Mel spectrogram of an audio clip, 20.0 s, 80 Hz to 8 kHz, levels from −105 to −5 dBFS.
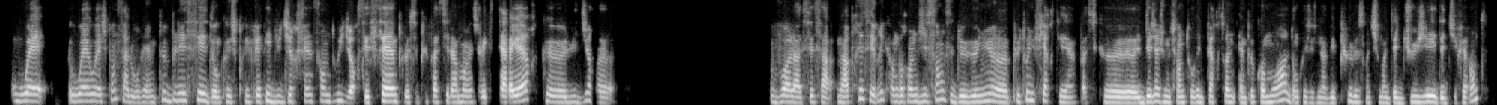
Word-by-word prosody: Ouais. 195 Hz, -, +2 dB, 0.3 s
Ouais, 195 Hz, +1 st, 0 dB
ouais. 195 Hz, -1 st, -1 dB
Je 185 Hz, -, -13 dB
pense 245 Hz, +2 st, -7 dB
ça 180 Hz, -, -3 dB
l'aurait 160 Hz, 0 st, -5 dB
un 160 Hz, -, -6 dB
peu 230 Hz, -, -7 dB
blessée. 210 Hz, +1 st, -1 dB
Donc, 155 Hz, 0 st, -2 dB
heu, 170 Hz, -, -1 dB
je 165 Hz, -, -7 dB
préférais 180 Hz, +3 st, -2 dB
lui 170 Hz, -1 st, -3 dB
dire: 180 Hz, +2 st, -3 dB
«Fais 185 Hz, -, -4 dB
un 185 Hz, -, -5 dB
sandwich, 190 Hz, +1 st, -6 dB
genre 150 Hz, -2 st, +2 dB
c'est 155 Hz, -, +3 dB
simple, 185 Hz, -4 st, +5 dB
c'est 155 Hz, -, -13 dB
plus 165 Hz, -, -11 dB
facile 170 Hz, 0 st, -1 dB
à 165 Hz, -, +1 dB
manger 165 Hz, 0 st, -3 dB
à 155 Hz, -, -7 dB
l'extérieur», 165 Hz, +7 st, +6 dB, 0.2 s
que 170 Hz, -5 st, 0 dB
lui 160 Hz, 0 st, -5 dB
dire, 210 Hz, +7 st, -5 dB
heu 150 Hz, -2 st, -4 dB, 2.1 s
Voilà, 165 Hz, -2 st, +2 dB
c'est 170 Hz, +3 st, -4 dB
ça. 155 Hz, -4 st, -2 dB
Mais 165 Hz, -, -1 dB
après, 165 Hz, +12 st, 0 dB
c'est 215 Hz, -7 st, 0 dB
vrai 230 Hz, +5 st, -6 dB
qu'en 180 Hz, -2 st, -4 dB
grandissant, 180 Hz, +5 st, -1 dB
c'est 190 Hz, -5 st, -4 dB
devenu, 170 Hz, +4 st, +1 dB
heu, 165 Hz, -3 st, +4 dB
plutôt 180 Hz, +5 st, -3 dB
une 210 Hz, -, -1 dB
fierté, 190 Hz, -6 st, -2 dB
hein. 150 Hz, +1 st, -8 dB
Parce 145 Hz, -, -8 dB
que, 155 Hz, -2 st, +4 dB
déjà, 170 Hz, +5 st, +4 dB
je 170 Hz, -, -2 dB
me -, -, 0 dB
suis 155 Hz, 0 st, -3 dB
entourée 160 Hz, +1 st, -1 dB
de 150 Hz, -, -4 dB
personnes 170 Hz, 0 st, -1 dB
un -, -, 0 dB
peu 160 Hz, +2 st, -4 dB
comme 165 Hz, 0 st, +2 dB
moi, 200 Hz, +7 st, +2 dB
donc 155 Hz, -7 st, -3 dB
j 150 Hz, -1 st, -8 dB
je 150 Hz, -, -11 dB
n'avais 145 Hz, 0 st, -3 dB
plus 180 Hz, +6 st, -4 dB
le 165 Hz, -, 0 dB
sentiment 155 Hz, -1 st, -6 dB
d'être 145 Hz, -1 st, 0 dB
jugée 165 Hz, +2 st, +3 dB
et 170 Hz, -, +7 dB
d'être 145 Hz, -2 st, 0 dB
différente. 155 Hz, -, -4 dB
170 Hz, 220 wpm, -23 LUFS, 155-185 Hz, 2.1 s, et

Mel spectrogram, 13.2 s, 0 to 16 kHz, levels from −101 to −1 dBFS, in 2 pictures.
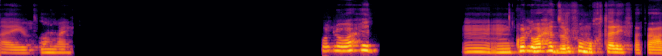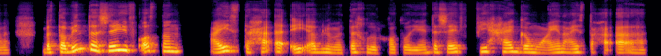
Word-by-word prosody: أيوه 160 Hz, -2 st, -12 dB
فهماك. 175 Hz, +1 st, -11 dB, 2.5 s
كل 255 Hz, +2 st, -5 dB
واحد 280 Hz, +2 st, +1 dB, 0.9 s
إمم، 210 Hz, 0 st, -5 dB
إمم. 185 Hz, 0 st, -4 dB
كل 250 Hz, +6 st, +1 dB
واحد 240 Hz, +1 st, +4 dB
ظروفه 210 Hz, +6 st, 0 dB
مختلفة 190 Hz, -3 st, -1 dB
فعلًا، 155 Hz, -2 st, -4 dB, 0.3 s
بس 180 Hz, -, +1 dB
طَب 195 Hz, +2 st, +4 dB
أنت 320 Hz, +1 st, +5 dB
شايف 285 Hz, +1 st, +7 dB
أصلًا 235 Hz, -5 st, +2 dB, 0.3 s
عايز 235 Hz, +8 st, +3 dB
تحقّق 195 Hz, +1 st, 0 dB
إيه 190 Hz, +3 st, 0 dB
قبل 185 Hz, 0 st, -2 dB
ما 160 Hz, -1 st, -7 dB
تاخد 185 Hz, -2 st, -3 dB
الخطوة 165 Hz, 0 st, -6 dB
دي؟ 150 Hz, -, -4 dB
يعني 155 Hz, +1 st, -5 dB
أنت 180 Hz, +3 st, -4 dB
شايف 190 Hz, +2 st, -1 dB
في 220 Hz, +1 st, -1 dB
حاجة 210 Hz, -2 st, 0 dB
معيّنة 175 Hz, +1 st, -4 dB
عايز 180 Hz, +1 st, -4 dB
تحقّقها 170 Hz, -3 st, -3 dB
190 Hz, 145 wpm, -18 LUFS, 175-235 Hz, 2.5 s, شايف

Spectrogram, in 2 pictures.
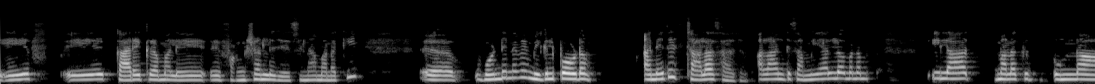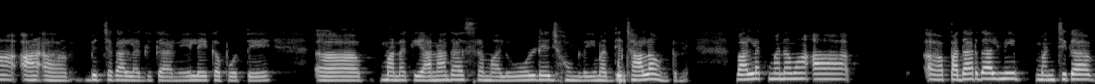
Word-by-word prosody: ఏ -, -, +3 dB, 0.2 s
ఫ్ -, -, -23 dB, 0.3 s
ఏ -, -, +1 dB, 0.4 s
కార్యక్రమాలు 215 Hz, 0 st, 0 dB
ఏ -, -, -2 dB, 0.3 s
ఏ -, -, -2 dB
ఫంక్షన్లు 210 Hz, +3 st, -1 dB
చేసినా 200 Hz, +2 st, -6 dB
మనకి 195 Hz, -, -6 dB, 0.8 s
ఆహ్, 205 Hz, -1 st, +1 dB, 0.3 s
వండినవి 300 Hz, +7 st, 0 dB
మిగిలిపోవడం 250 Hz, +1 st, +6 dB, 0.6 s
అనేది 245 Hz, +8 st, +2 dB, 0.2 s
చాలా 230 Hz, +1 st, +2 dB
సహజం. 175 Hz, -4 st, -11 dB
అలాంటి 240 Hz, +1 st, -2 dB
సమయాల్లో 245 Hz, +5 st, -2 dB
మనం 270 Hz, -1 st, -4 dB, 0.7 s
ఇలా 270 Hz, -1 st, +1 dB, 0.5 s
మనకు 245 Hz, 0 st, -1 dB, 0.3 s
ఉన్న 235 Hz, +1 st, +1 dB, 0.5 s
ఆహ్, 205 Hz, 0 st, +2 dB
ఆహ్, 185 Hz, -1 st, -2 dB, 0.2 s
బిచ్చగాళ్ళకి 195 Hz, -3 st, -1 dB
గాని, 180 Hz, 0 st, -4 dB
లేకపోతే 185 Hz, -2 st, -3 dB, 0.7 s
ఆహ్, 185 Hz, 0 st, +4 dB, 0.3 s
మనకి 200 Hz, 0 st, -1 dB
అనాధాశ్రమాలు, 200 Hz, -2 st, -1 dB
ఓల్డ్ 210 Hz, +1 st, +2 dB
ఏజ్ 195 Hz, -2 st, -2 dB
హోములు 185 Hz, -2 st, -2 dB
ఈ -, -, 0 dB
మధ్య 185 Hz, +3 st, +2 dB
చాలా 215 Hz, +4 st, +7 dB
ఉంటున్నాయి. 170 Hz, -2 st, -12 dB, 0.5 s
వాళ్ళకి 255 Hz, +3 st, +4 dB
మనము 260 Hz, +1 st, +2 dB, 0.2 s
ఆహ్, 245 Hz, -1 st, +2 dB, 0.9 s
ఆ -, -, +1 dB, 0.2 s
పదార్థాలని 260 Hz, +2 st, +5 dB, 0.3 s
మంచిగా 230 Hz, +2 st, +2 dB
215 Hz, 115 wpm, -19 LUFS, 195-245 Hz, 0.9 s, చాలా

